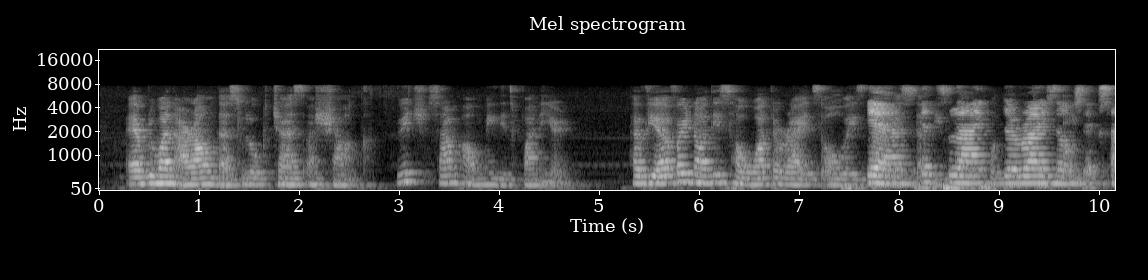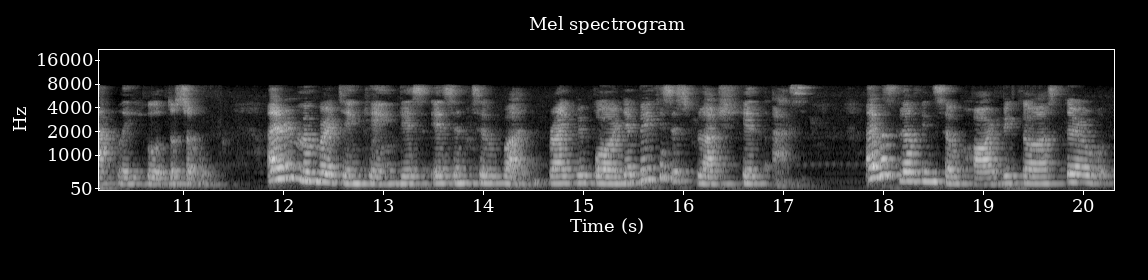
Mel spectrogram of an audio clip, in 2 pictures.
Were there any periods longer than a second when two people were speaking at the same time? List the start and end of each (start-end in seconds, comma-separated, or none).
7.7-9.9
